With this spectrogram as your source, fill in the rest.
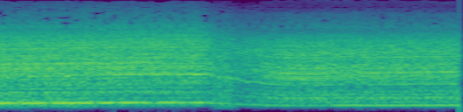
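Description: A racing car engine shifts gear with a sudden drop in pitch.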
